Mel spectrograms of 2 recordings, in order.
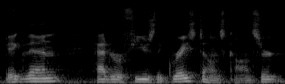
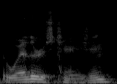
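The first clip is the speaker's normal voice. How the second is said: plain reading voice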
